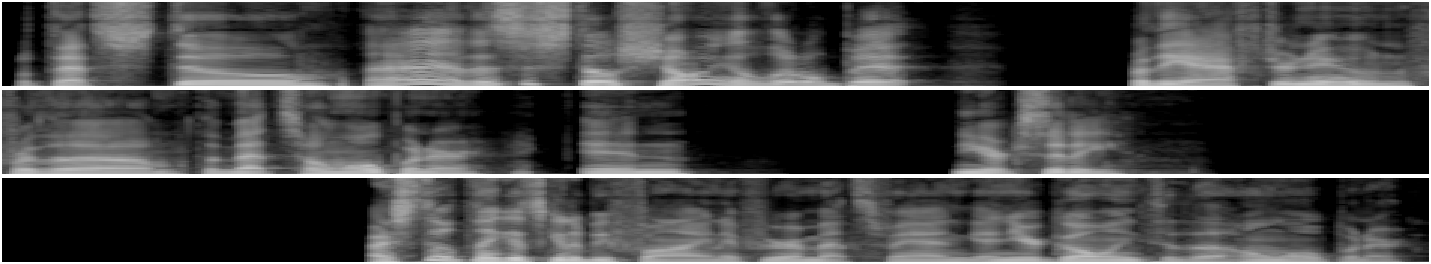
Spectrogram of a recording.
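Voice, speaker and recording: Chatty man with a lively voice. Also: mid-range voice, normal speed, smooth, dry recording, clean studio sound. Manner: chatty, rambling, laughs at his own jokes. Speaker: weather forecaster hosting a livestream. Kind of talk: casual live weather forecast chat.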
